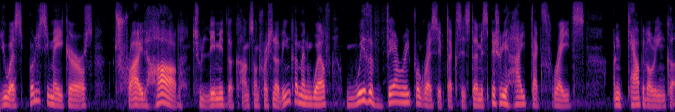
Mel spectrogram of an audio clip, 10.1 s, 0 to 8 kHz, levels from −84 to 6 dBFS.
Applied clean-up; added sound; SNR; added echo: none; none; none; none.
